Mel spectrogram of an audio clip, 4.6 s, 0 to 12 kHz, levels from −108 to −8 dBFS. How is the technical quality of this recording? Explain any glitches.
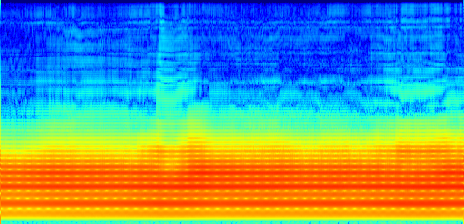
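No technical faults are audible in this music recording.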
